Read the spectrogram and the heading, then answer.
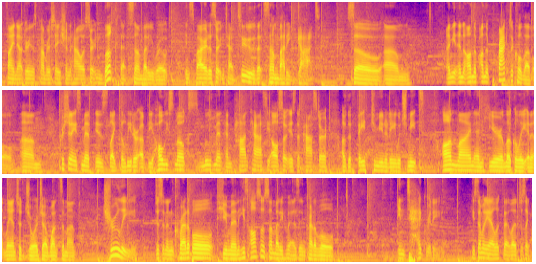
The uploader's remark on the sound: This convo was LIVE at reds beer garden ATL earlier this year.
